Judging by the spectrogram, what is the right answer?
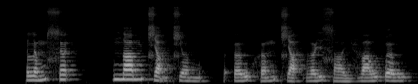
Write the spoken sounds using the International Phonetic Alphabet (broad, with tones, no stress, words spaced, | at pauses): lə˨˦m sə˦˥t̚ | na˧mt͡ɕa̰˧˨mt͡ɕə̤˨˩m | ʔə˨˦whə˨˦m t͡ɕa˨˩k̚ɣə˨˦jsa̤˨˩j va˨˦wɓə˧w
